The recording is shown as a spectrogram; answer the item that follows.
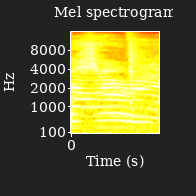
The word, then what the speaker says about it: Missouri: I like Missouri.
